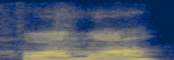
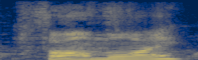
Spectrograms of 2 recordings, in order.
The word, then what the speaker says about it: Fauxmoi: It's called Famoi. It's spelled FAUXMOI. It's very popular in the United States. Famoi. It's FAUXMO. Yep, MOI.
